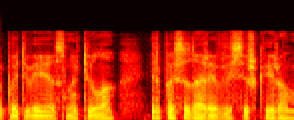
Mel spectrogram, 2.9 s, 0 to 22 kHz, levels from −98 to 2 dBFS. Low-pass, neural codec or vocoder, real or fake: 7.2 kHz; none; real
